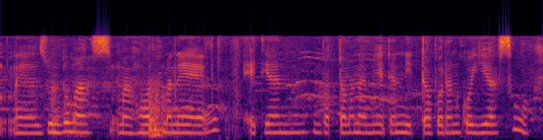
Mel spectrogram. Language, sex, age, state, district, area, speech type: Assamese, female, 18-30, Assam, Majuli, urban, spontaneous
